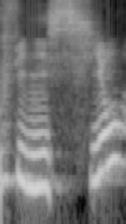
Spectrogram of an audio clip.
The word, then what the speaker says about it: finissions: s pour nous nous finissions alors attention à bien prononcer le i d'accord nous finissions I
